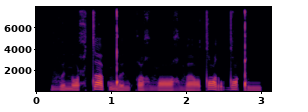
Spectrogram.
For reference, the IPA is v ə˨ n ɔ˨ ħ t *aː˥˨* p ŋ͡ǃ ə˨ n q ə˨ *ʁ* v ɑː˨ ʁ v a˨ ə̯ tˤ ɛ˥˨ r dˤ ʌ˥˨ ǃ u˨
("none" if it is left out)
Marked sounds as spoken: a˥˨, ʁ

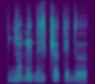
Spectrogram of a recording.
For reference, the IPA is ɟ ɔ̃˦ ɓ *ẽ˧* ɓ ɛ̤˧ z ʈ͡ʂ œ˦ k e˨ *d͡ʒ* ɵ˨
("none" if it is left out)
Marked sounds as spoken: ẽ˧, d

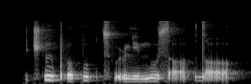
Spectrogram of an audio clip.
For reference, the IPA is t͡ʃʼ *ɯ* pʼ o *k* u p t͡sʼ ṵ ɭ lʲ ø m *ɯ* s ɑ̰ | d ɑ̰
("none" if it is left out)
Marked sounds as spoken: ɯ, p, u

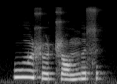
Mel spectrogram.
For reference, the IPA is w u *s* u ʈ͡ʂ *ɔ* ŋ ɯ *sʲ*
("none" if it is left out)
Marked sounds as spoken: ʂ, ɔ, s

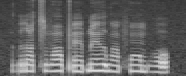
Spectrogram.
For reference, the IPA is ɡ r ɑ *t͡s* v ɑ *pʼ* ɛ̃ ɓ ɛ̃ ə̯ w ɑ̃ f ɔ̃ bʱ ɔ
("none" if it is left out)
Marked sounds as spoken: t͡s, pʼ

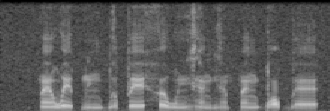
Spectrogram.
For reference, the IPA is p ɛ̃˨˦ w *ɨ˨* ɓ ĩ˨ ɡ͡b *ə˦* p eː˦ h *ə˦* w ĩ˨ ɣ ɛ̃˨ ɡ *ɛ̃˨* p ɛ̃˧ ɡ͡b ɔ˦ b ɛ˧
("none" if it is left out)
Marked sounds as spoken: e˨, ə˧, ə˦˨, ɛ̃˨

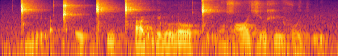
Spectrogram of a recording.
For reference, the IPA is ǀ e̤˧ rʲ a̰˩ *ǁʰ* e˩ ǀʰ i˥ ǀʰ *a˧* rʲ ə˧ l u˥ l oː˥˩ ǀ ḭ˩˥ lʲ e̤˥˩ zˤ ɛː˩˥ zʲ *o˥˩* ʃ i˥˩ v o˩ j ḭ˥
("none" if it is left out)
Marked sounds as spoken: ǁʰ, a˧, o˥

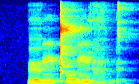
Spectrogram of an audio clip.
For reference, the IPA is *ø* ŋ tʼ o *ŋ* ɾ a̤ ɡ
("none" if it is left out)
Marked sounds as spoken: ø, ŋ

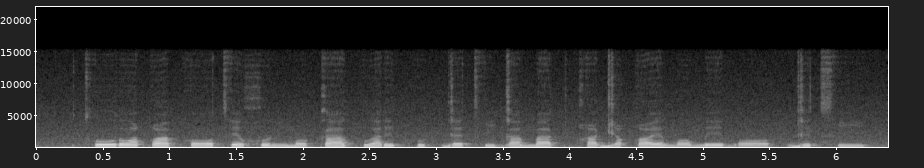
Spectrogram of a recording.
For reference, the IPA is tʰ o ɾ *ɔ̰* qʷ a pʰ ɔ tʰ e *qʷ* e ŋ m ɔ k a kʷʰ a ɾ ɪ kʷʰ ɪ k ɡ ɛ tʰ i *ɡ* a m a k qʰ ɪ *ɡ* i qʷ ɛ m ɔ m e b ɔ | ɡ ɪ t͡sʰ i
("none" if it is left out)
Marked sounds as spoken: ɔ, χʷ, ɡ, ɡ

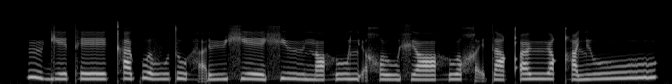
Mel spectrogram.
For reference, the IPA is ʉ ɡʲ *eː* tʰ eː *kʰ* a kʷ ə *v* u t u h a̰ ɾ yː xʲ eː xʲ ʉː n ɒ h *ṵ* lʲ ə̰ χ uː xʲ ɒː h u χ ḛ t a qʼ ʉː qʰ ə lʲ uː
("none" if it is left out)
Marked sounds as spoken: eː, kʰ, v, u

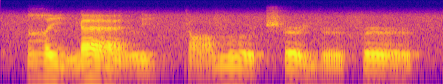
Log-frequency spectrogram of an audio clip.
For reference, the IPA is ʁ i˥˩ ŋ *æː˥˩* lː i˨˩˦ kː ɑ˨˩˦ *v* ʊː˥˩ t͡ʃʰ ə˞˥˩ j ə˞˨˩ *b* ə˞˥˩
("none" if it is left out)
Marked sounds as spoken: æː˥˩, v, f

